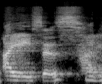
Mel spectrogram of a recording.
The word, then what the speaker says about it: IACIS: Can we call it ISIS? Yes. How do you say it? IASIS. Yeah, no, don't All call it right.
